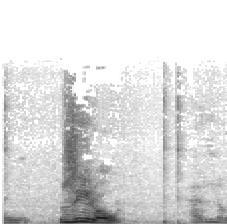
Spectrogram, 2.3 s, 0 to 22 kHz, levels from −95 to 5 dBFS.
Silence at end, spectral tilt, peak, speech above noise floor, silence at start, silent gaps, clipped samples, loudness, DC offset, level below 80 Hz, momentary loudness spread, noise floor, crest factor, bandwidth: 0 s; -4 dB/octave; -2 dBFS; 31 dB; 0.05 s; none; under 0.1%; -13 LUFS; under 0.1%; -60 dBFS; 24 LU; -44 dBFS; 16 dB; 15 kHz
